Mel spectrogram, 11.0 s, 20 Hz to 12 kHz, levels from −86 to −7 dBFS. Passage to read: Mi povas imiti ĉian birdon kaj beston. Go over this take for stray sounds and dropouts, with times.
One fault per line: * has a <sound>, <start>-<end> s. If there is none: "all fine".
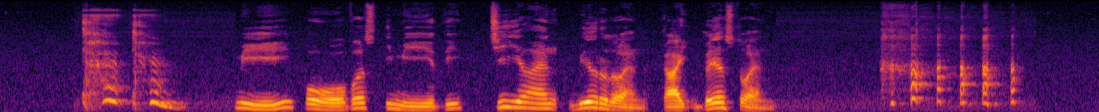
* has a cough, 0.8-1.9 s
* has a laugh, 8.8-10.3 s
